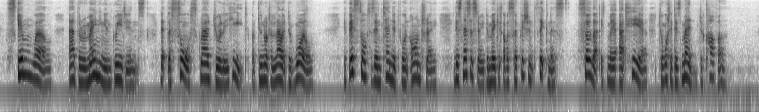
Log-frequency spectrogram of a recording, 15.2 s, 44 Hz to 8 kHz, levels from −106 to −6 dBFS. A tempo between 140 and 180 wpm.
No: average, 190 wpm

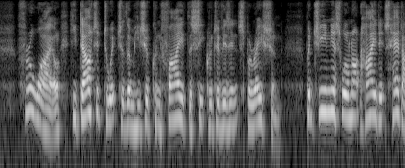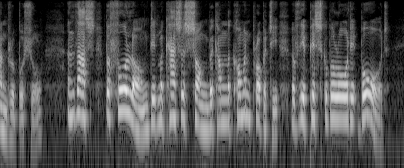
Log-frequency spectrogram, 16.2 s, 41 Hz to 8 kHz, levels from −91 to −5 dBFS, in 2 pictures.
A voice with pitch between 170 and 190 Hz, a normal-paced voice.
Yes: medium, 185 Hz; average, 160 wpm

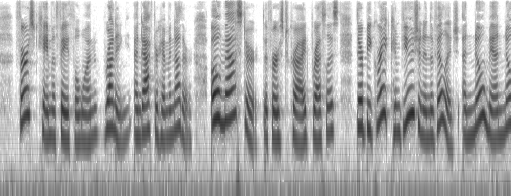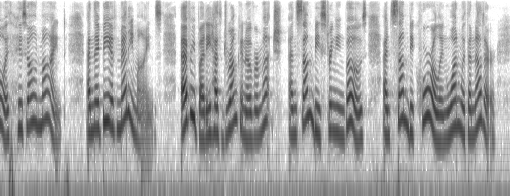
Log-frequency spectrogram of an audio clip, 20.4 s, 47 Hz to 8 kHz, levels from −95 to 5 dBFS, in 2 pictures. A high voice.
Yes: very high, 250 Hz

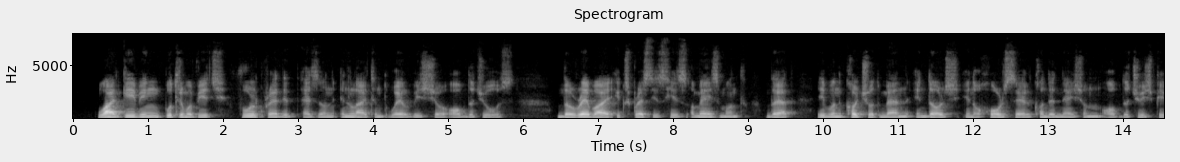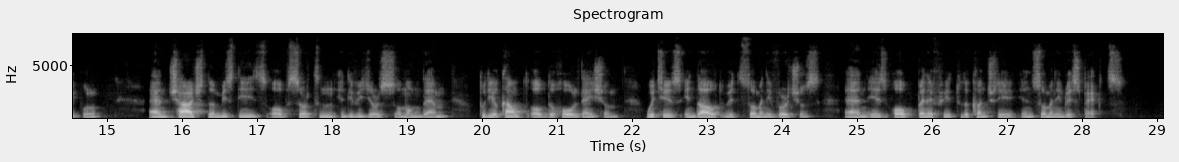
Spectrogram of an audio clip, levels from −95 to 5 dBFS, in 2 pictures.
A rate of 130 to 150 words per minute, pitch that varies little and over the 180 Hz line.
No: slow, 135 wpm; narrow, 1.9 semitones; very low, 90 Hz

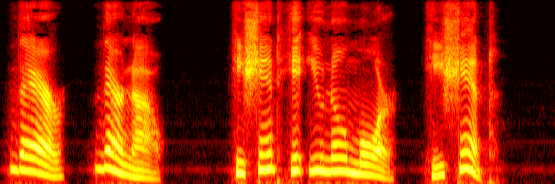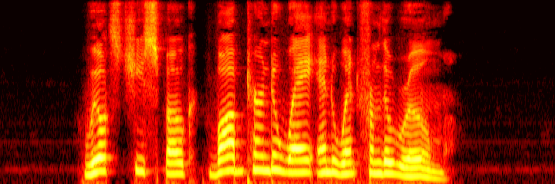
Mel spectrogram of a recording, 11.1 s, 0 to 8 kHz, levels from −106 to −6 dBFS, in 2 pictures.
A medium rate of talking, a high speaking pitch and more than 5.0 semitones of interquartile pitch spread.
No: slow, 120 wpm; high, 195 Hz; wide, 5.4 semitones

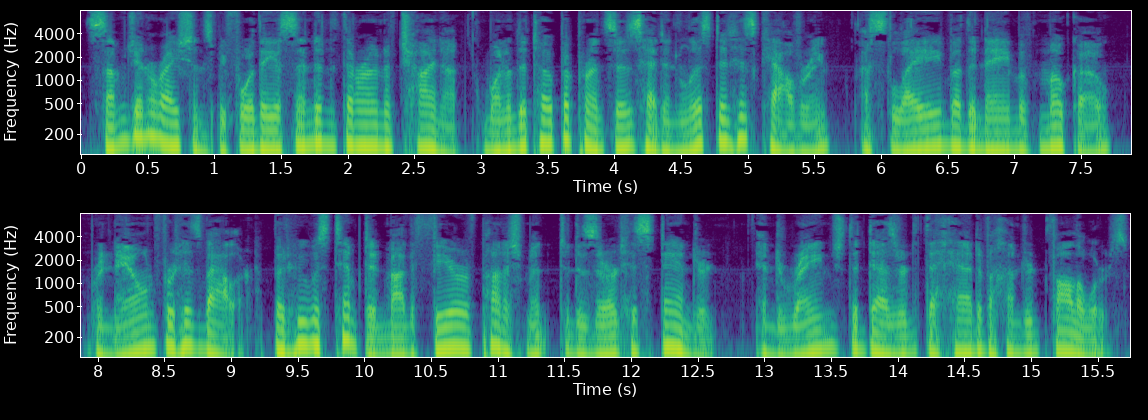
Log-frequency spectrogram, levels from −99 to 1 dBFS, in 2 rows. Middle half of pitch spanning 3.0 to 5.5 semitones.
Yes: average, 4.8 semitones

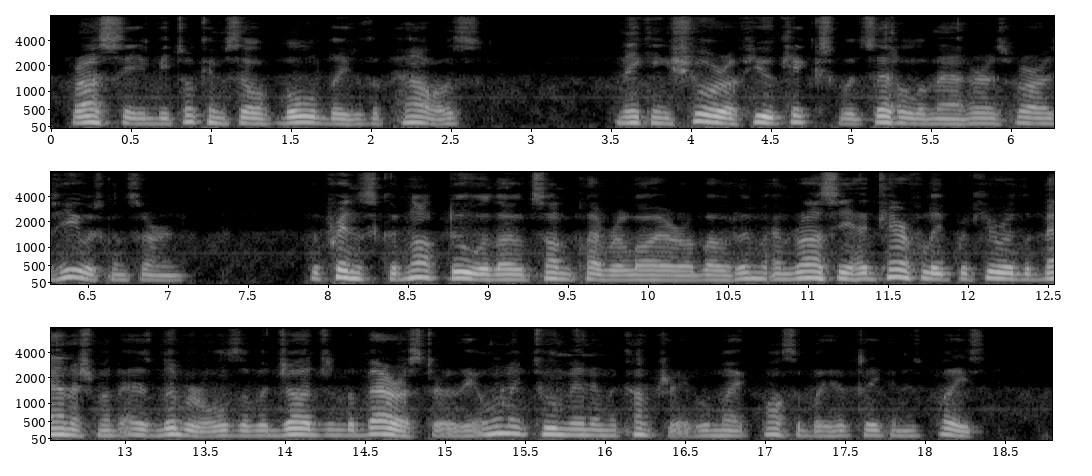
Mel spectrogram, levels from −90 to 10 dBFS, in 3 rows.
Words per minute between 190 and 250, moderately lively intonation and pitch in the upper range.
No: average, 200 wpm; average, 3.3 semitones; medium, 145 Hz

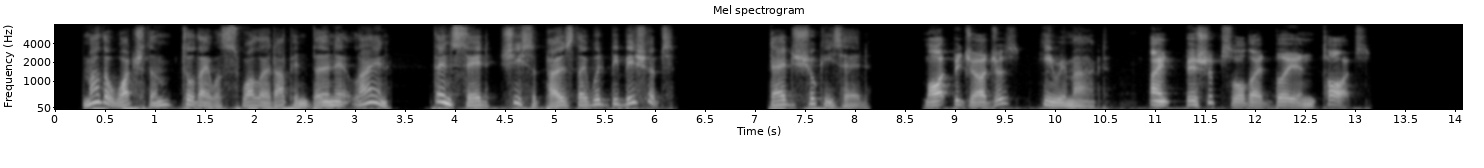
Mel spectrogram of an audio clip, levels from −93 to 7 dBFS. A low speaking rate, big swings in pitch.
No: average, 150 wpm; wide, 5.8 semitones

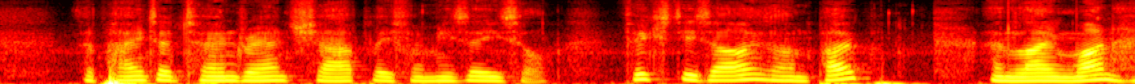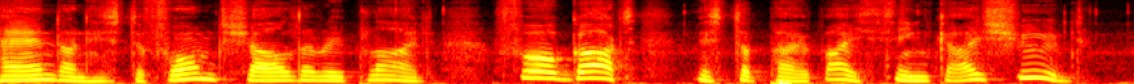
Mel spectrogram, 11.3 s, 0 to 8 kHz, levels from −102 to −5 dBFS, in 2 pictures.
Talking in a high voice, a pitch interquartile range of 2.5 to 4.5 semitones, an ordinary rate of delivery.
No: medium, 150 Hz; average, 3.8 semitones; average, 160 wpm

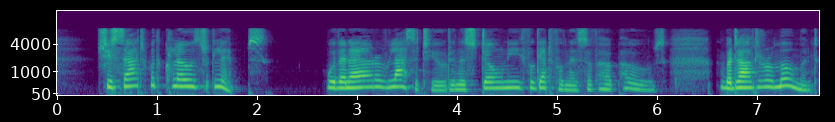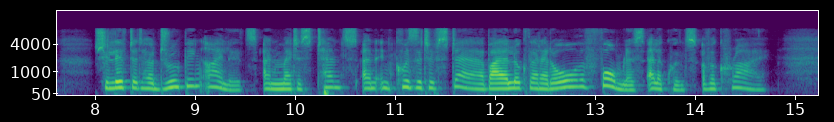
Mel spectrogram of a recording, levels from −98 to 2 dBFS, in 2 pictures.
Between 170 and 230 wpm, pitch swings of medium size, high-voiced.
Yes: average, 175 wpm; average, 5.0 semitones; high, 225 Hz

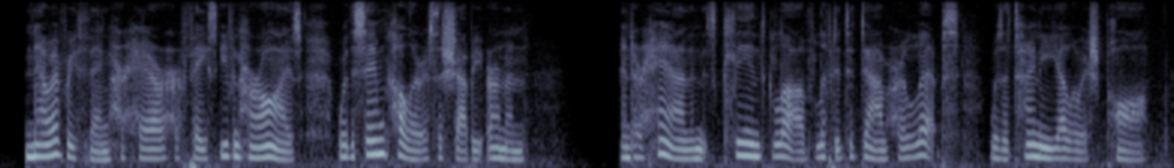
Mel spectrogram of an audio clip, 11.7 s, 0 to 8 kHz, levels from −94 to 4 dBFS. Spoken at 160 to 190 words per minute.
Yes: average, 175 wpm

